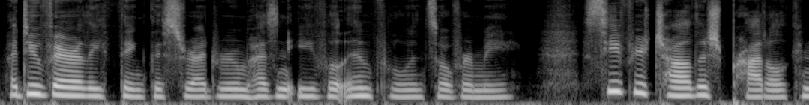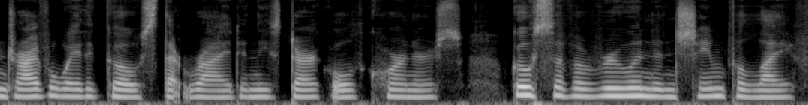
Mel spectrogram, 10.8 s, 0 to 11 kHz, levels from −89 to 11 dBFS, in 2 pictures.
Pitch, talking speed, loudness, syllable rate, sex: 190 Hz, 200 wpm, -19 LUFS, 5.2 syllables/s, female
